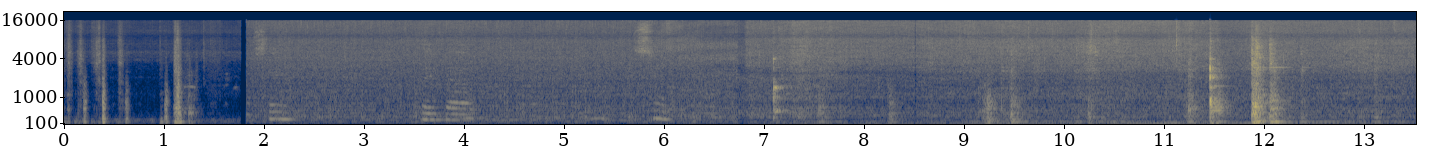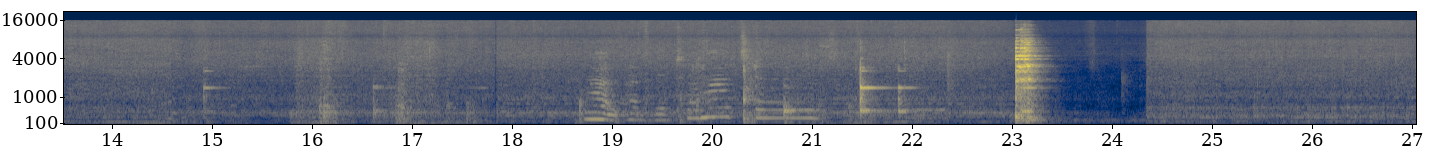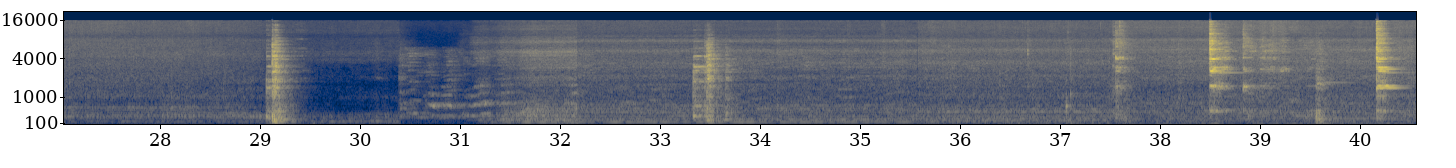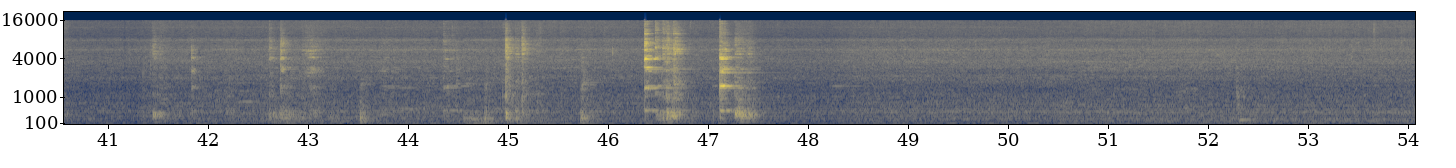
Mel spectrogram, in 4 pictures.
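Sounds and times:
food sizzling: 0.0 - 54.0.

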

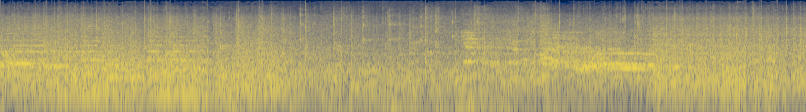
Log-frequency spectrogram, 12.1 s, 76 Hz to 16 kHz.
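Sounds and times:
crowd noise: 0.0 - 12.0
rackets striking shuttlecock: 0.7 - 8.7
shoes squeaking on court: 4.4 - 8.0.

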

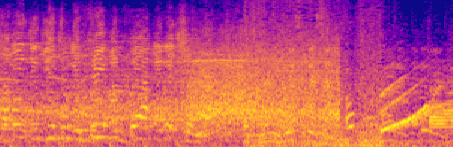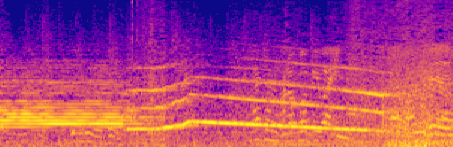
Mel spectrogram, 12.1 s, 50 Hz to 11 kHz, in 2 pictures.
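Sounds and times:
siren wailing: 2.7 - 12.0.

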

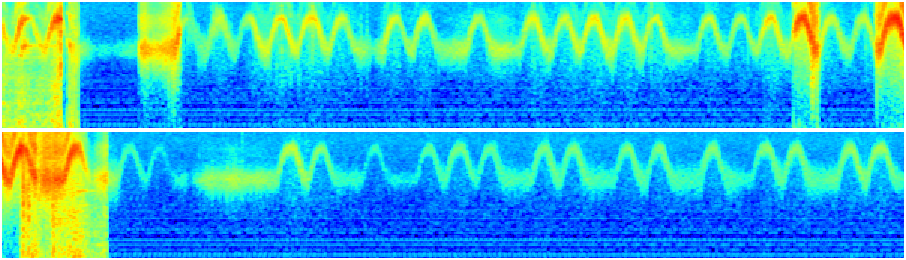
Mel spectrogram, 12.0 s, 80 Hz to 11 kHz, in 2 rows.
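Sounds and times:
high electronic warble: 0.0 - 0.5.

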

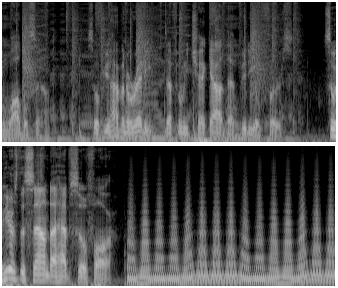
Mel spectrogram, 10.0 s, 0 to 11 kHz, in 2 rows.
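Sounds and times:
wobble bass synthesizer: 6.9 - 10.0.

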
